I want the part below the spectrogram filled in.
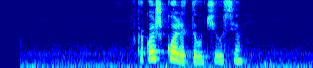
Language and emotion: Russian, neutral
